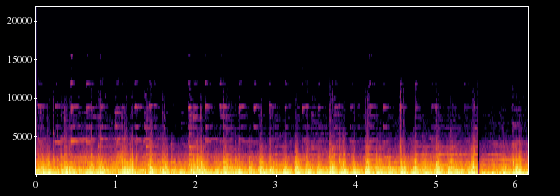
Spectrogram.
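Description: Traditional Himachali deity-procession band: drums and brass cymbals beaten in a fast, steady beat, under steady held notes from wind instruments.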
